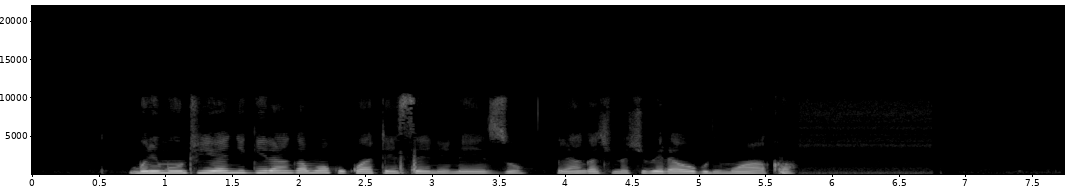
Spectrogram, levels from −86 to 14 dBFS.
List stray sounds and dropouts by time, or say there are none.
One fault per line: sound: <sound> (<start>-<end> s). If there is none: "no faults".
no faults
